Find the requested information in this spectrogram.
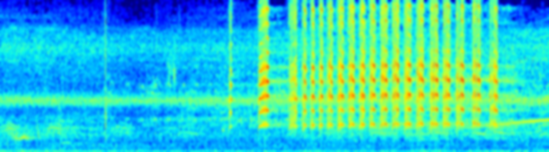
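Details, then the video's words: Masked Lapwings at Oxley Creek Common, Brisbane, on a morning, burst into loud, strident chatter of rapid, harsh 'kek' notes, about four a second for two seconds, warning nearby White Ibis to back off; they might have chicks. "The Masked Lapwings are saying to the Ibis "back off" They might have chicks."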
